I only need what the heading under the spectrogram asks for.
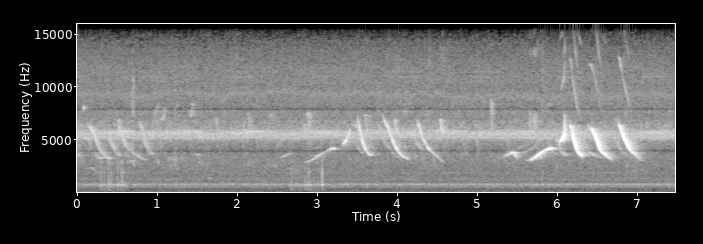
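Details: Rufous-collared sparrow (Zonotrichia capensis) singing in nature: after quiet faint notes, a clear phrase of two rising whistles then three quick descending slurred whistles, over a steady insect-like hum.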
